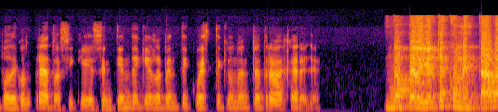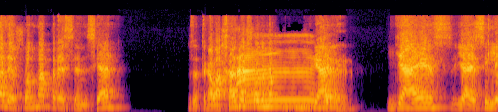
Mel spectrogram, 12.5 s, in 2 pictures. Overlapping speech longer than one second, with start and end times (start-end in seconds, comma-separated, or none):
9.1-10.6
